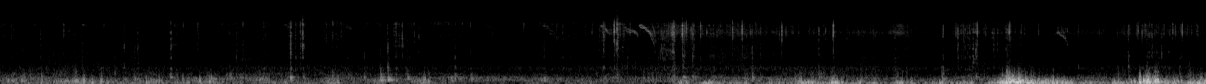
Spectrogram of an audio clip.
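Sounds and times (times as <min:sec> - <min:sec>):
birds pecking at feeder: 0:00.0 - 0:12.0
high bird chirps: 0:05.5 - 0:06.7.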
